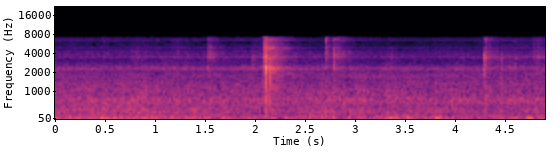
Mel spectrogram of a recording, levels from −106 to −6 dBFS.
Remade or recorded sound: remade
